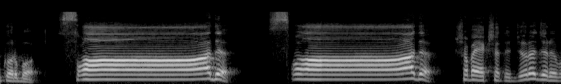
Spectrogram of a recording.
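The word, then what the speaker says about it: صاد: লাগিয়ে মোটা আওয়াজে আমরা চার আলিফটা নিয়ে উচ্চারণ করব। সদ সদ সবাই একসাথে জোরে জোরে বলেন সদ ওকে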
